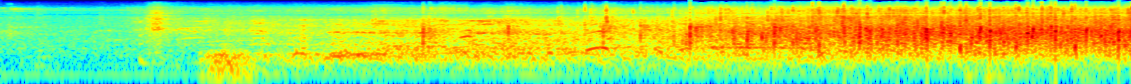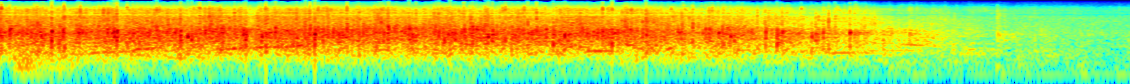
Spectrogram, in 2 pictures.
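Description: An audience applauds and cheers loudly in a large hall.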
